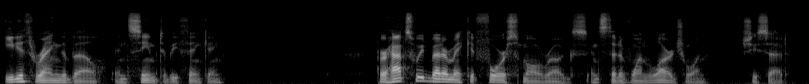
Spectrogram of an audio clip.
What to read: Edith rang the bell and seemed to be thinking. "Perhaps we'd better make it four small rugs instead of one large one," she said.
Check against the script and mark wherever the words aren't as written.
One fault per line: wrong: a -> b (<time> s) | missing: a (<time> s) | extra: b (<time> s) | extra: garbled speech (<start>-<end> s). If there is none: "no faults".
no faults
